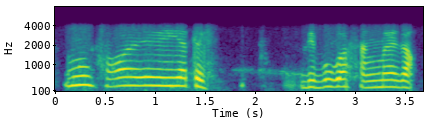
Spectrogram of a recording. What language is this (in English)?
Assamese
